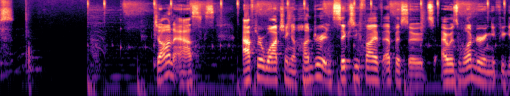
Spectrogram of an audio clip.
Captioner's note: voiceover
